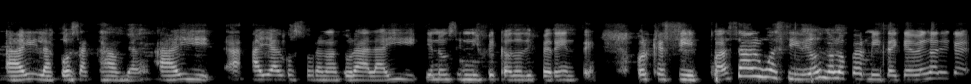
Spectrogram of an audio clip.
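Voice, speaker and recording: Woman, Bible study teacher, earnest, repeats phrases, slightly high voice, dull lo-fi sound. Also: moderate pace, a bit bright, no echo.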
